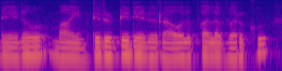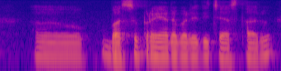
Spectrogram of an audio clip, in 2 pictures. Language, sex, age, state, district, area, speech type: Telugu, male, 30-45, Andhra Pradesh, Konaseema, rural, spontaneous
